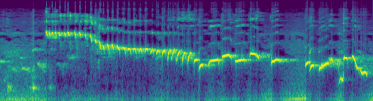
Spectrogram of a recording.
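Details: White-rumped shama singing: a clear, loud whistled phrase that starts high, slides down in steps into a rapid warbling trill, then ends in short, rising and falling whistled notes.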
